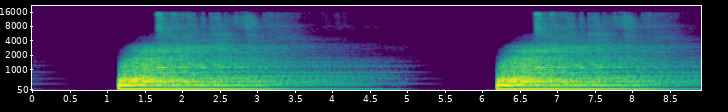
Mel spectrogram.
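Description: Large struck metal percussion instrument, hit twice about five seconds apart; each stroke starts suddenly, rings with a deep hum and a bright shimmer, and slowly fades away.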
